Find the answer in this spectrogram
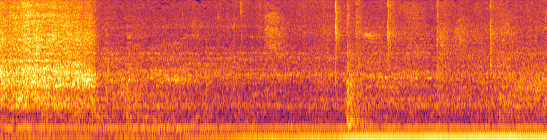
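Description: Electric potter's wheel running with a steady low hum while wet clay is worked by hand on it; a brief hiss right at the start and a faint click about two and a half seconds in.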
